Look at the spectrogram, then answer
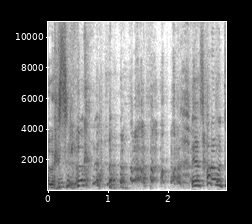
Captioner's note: laughing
